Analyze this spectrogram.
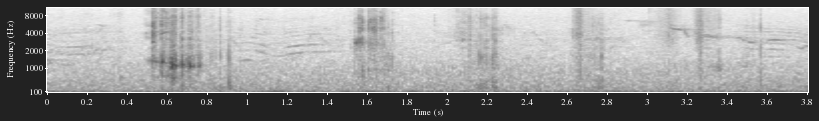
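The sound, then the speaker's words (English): Crisp crunching of a snail being bitten and chewed, a sound effect for a scene in Santa Clarita Diet: five or six irregular brittle crunches over a faint low hum, no talking. “that you did that sound, the snail crunching?”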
